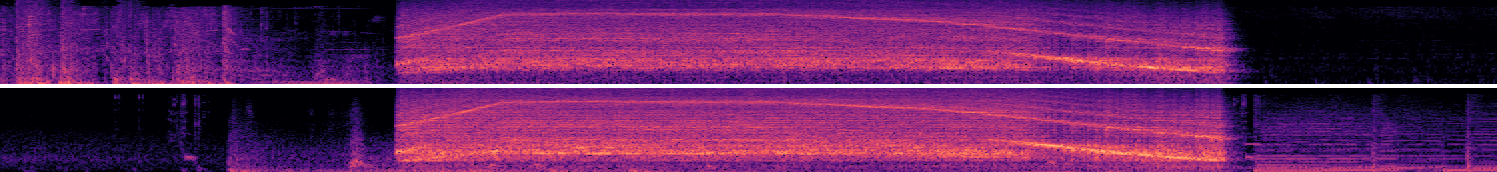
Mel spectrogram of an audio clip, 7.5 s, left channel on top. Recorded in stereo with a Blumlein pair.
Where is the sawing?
20° right, 1.4 m.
